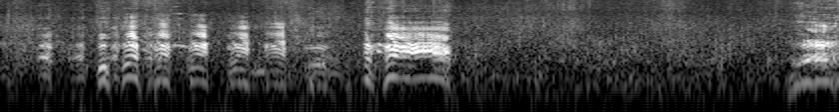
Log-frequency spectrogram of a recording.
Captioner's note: man laughs; men laugh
